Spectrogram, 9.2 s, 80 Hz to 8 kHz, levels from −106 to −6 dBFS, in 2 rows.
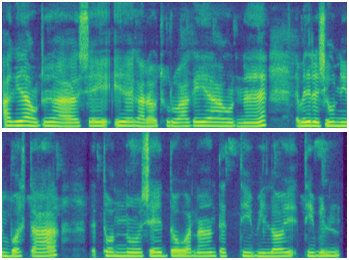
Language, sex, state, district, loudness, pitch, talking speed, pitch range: Chakma, female, Tripura, Dhalai, -17 LUFS, 230 Hz, 145 wpm, 225-240 Hz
